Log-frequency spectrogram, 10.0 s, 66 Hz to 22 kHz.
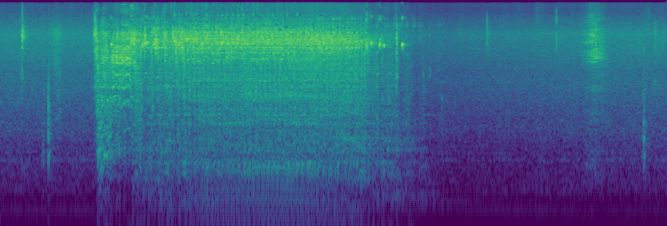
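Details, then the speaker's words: Woods 6180 zero-turn mower, 18 hp Briggs Vanguard, swapped-in starter tested, carburetor untouched: about four seconds of strong quick cranking, ragged churn then dies; starter works well, engine won't run evenly. "I haven't done nothing to the carburetor, so if it fires up it's going to run like crap, but I'm just wanting to test the starter."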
